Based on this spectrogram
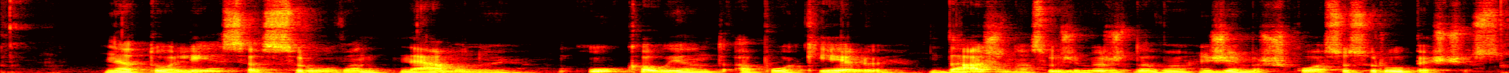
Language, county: Lithuanian, Kaunas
